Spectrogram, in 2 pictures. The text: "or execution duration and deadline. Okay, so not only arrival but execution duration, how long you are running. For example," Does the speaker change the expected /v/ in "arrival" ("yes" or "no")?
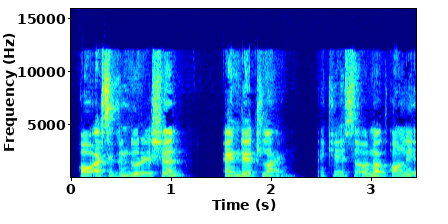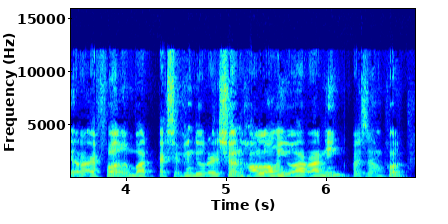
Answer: yes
